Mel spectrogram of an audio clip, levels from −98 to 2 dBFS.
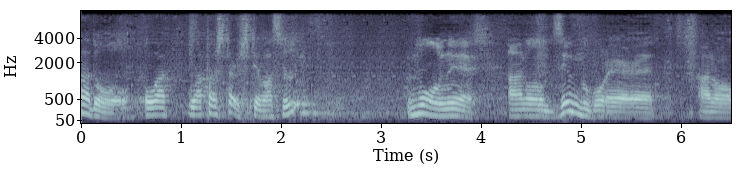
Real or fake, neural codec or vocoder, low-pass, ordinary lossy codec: fake; codec, 16 kHz, 1.1 kbps, Voila-Tokenizer; 7.2 kHz; none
